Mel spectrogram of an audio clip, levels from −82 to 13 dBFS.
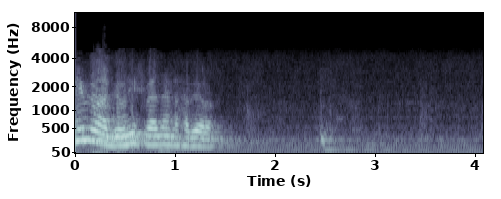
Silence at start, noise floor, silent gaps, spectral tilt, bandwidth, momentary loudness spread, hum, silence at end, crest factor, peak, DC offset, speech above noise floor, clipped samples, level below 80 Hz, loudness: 0 s; -36 dBFS; none; -12 dB/octave; 5 kHz; 24 LU; none; 0.4 s; 14 dB; 0 dBFS; under 0.1%; 26 dB; under 0.1%; -38 dBFS; -11 LUFS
